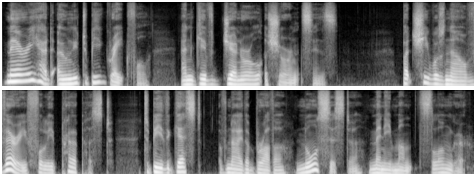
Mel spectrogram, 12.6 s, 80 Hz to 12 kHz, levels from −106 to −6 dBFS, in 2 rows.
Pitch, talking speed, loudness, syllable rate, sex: 125 Hz, 140 wpm, -20 LUFS, 4.5 syllables/s, female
